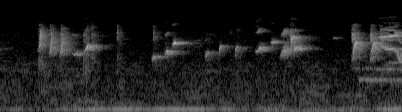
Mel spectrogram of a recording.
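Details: Caged female goldfinch in song, a lively run of chattering, liquid twitters and thin metallic notes, phrases tumbling together quickly; a faint low electrical hum runs underneath.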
